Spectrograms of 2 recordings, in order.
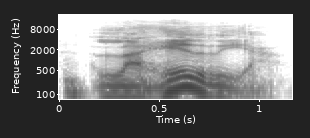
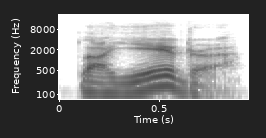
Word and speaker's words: La Hiedra: La Hydra. You know what that is? Nope. Try it again. La Hydra? La Hydra. Mm-mm. Yeah, La Hydra. Mm-mm. How do you say it? La Hiedra. La Hiedra.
